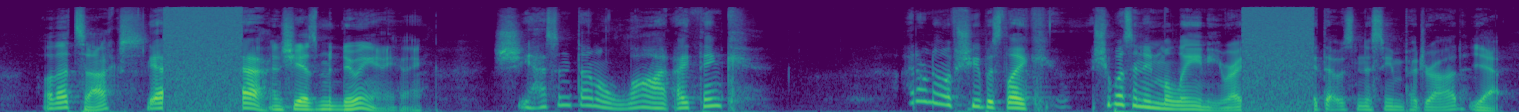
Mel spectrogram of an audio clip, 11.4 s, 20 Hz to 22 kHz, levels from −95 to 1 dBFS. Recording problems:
audio cutting out; filled with static; at 1 s for 0.5 s and at 9.5 s for 0.5 s

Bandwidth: 16.5 kHz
